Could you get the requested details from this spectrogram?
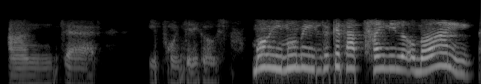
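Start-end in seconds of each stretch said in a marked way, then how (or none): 2.5-4.7 put-on loud, very high child voice; high-pitched, loud imitation of a small kid; excited little kid. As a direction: mimic a child calling out to mum. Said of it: "a little kid was getting out".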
